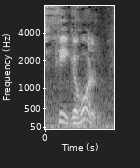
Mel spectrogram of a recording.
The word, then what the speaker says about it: Figeholm: Det stavas Figeholm, men det uttalas Figeholm.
